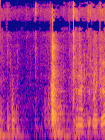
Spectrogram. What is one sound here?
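A metal clamp snaps shut with a click.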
